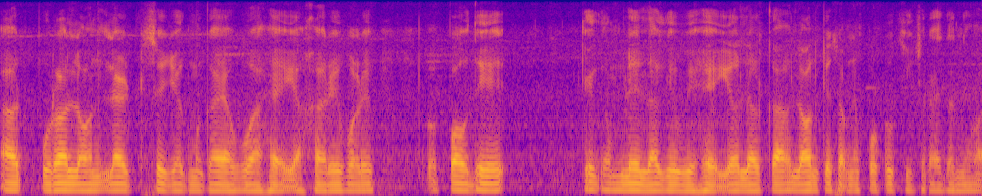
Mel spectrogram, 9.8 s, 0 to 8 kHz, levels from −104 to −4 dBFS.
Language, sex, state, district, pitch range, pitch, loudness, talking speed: Hindi, male, Jharkhand, Sahebganj, 95-100 Hz, 95 Hz, -26 LUFS, 165 wpm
